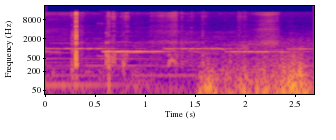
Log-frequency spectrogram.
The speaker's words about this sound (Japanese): わ、救急車来た。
